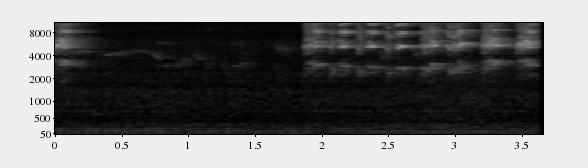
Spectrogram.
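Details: Orange-headed thrush singing to provoke another bird: a faint, thin warbled note at first, then a sudden loud run of fast, chattering high notes that continues to the end.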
